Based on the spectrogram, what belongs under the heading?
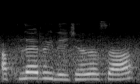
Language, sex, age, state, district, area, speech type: Goan Konkani, female, 18-30, Goa, Sanguem, rural, spontaneous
